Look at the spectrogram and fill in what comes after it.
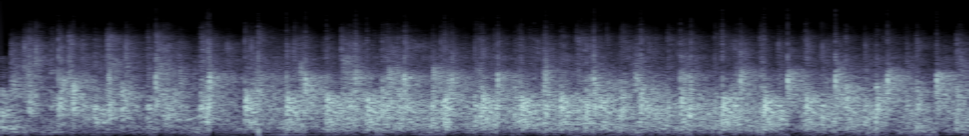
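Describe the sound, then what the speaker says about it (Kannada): A church congregation claps loudly and continuously in quick, dense rhythm, a close and sustained burst of hand claps with no speech over it. "ಒಂದ್ಸತಿ ಜೋರಾಗಿ ಚಪ್ಪಾಳೆ ತಟ್ಟಣ"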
